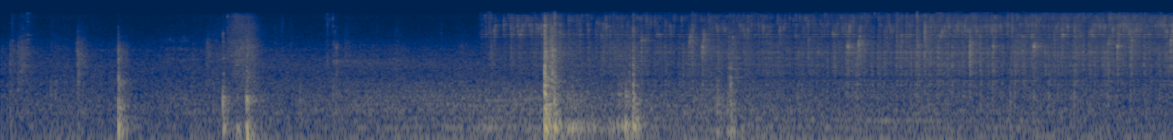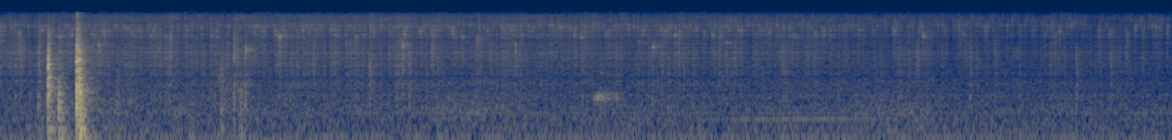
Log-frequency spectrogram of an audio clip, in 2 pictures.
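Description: Food frying in oil: a steady sizzle that starts about five seconds in and carries on. A few sharp clicks and knocks of dishes sit over it, the loudest two close together near the middle.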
